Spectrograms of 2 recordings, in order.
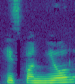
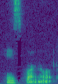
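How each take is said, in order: First: The last syllable starts with a 'ny' sound. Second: The last syllable starts with a plain 'n' sound. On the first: The speaker calls it right. "we're pronouncing this as español" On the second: The speaker calls it wrong. "and not español"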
